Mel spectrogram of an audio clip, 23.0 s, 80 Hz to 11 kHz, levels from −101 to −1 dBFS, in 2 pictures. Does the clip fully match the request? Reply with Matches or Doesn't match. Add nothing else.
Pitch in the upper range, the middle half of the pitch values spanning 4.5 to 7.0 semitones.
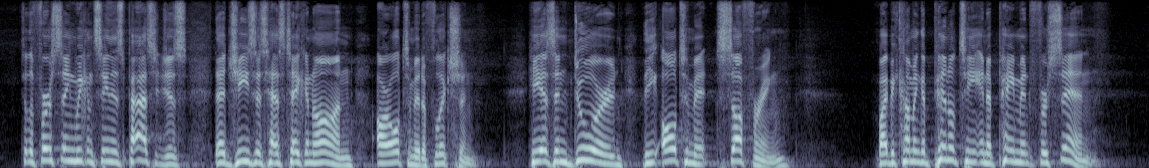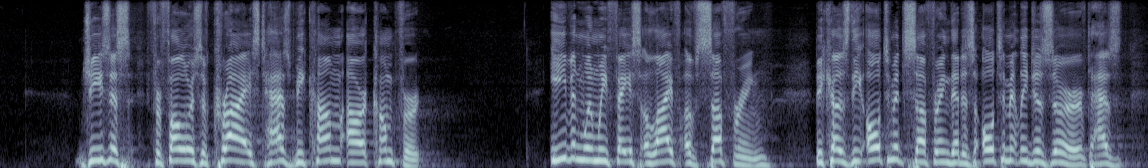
Matches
